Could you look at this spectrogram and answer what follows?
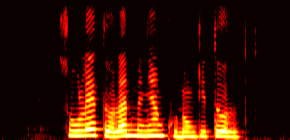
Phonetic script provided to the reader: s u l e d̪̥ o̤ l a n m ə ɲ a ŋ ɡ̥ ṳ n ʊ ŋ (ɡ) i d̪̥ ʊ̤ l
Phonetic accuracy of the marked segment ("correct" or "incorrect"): incorrect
